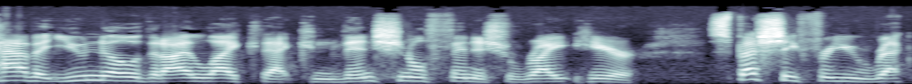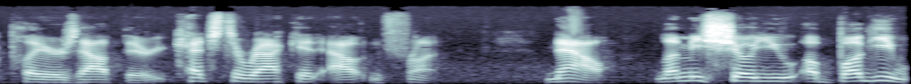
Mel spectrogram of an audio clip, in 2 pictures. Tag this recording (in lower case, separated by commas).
speech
